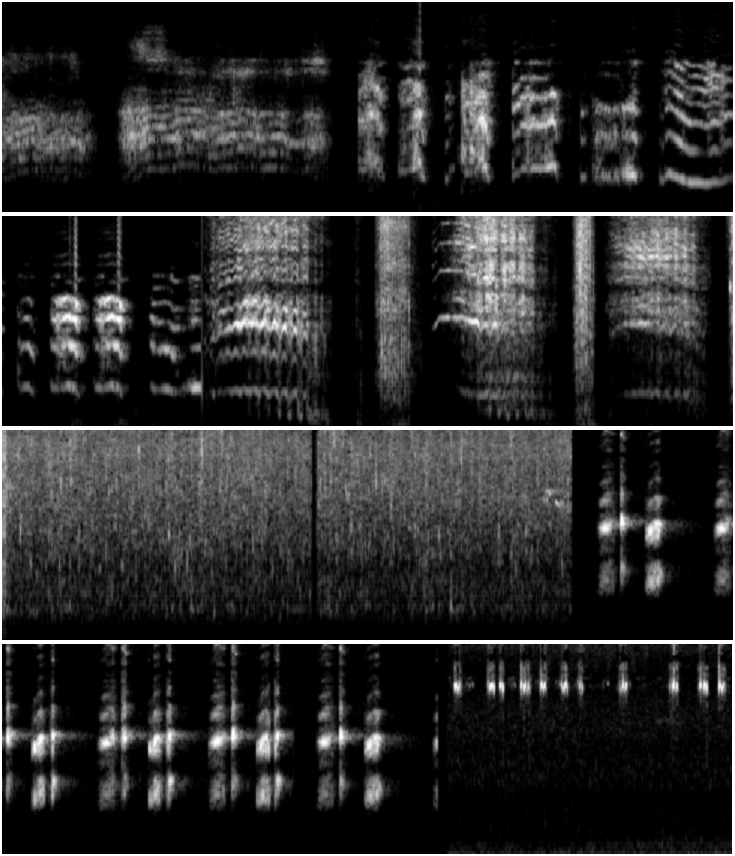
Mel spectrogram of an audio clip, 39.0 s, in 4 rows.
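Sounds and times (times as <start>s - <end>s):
horse neighing: 12.4s - 19.2s
frog croaking: 35.2s - 38.9s.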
